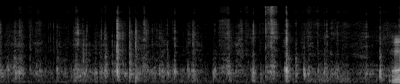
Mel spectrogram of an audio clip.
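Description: Cardboard box being handled and torn a little further: irregular crackles, scrapes and rustles of paperboard.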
